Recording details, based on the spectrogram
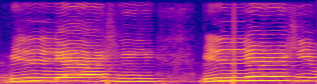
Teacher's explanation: അവ്വ എന്നുള്ള നാമത്തിൻ്റെ മുന്നേയുള്ള അക്ഷരത്തിന് കെസ്റ വന്നതുകൊണ്ട് അവ്വ എന്നുള്ള നാമത്തിലെ ലാമിനെ നമ്മൾ താഴ്ത്തി ഉച്ചരിക്കുക, ലൈറ്റാക്കി കൊടുക്കട്ടോ. ബിവാഹി എന്ന് ഉച്ചരിക്കൂല.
